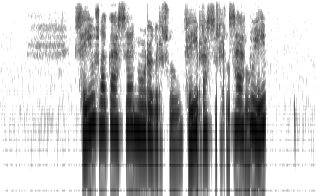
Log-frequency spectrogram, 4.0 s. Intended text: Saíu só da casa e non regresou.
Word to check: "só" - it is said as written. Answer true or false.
false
